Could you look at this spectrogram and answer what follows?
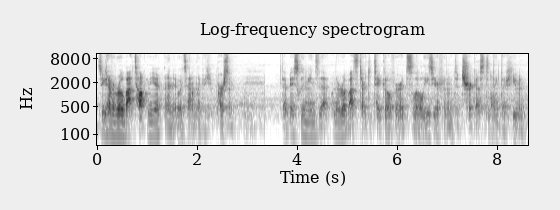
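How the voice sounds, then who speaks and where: A gravelly, lowish-voiced man hosts a quick, very animated internet news recap. He's informal and offhand, swearing now and then through loosely scripted commentary, with light noise in the recording.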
